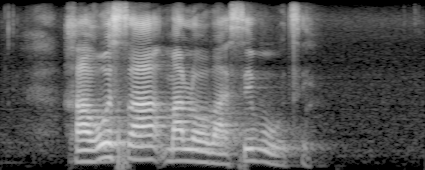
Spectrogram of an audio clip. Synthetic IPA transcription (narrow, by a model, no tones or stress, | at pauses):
ɣaɣʊsamalɔbasɪbʊːt͡sʼɪ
